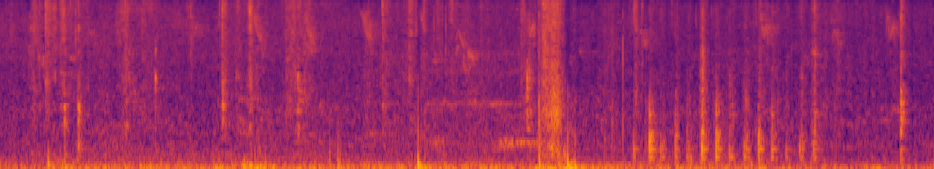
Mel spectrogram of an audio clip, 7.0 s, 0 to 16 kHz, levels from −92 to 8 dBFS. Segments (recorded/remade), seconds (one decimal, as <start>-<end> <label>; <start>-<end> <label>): 0.0-1.3 remade; 1.3-2.7 recorded; 2.7-4.4 remade; 4.4-5.1 recorded; 5.1-7.0 remade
